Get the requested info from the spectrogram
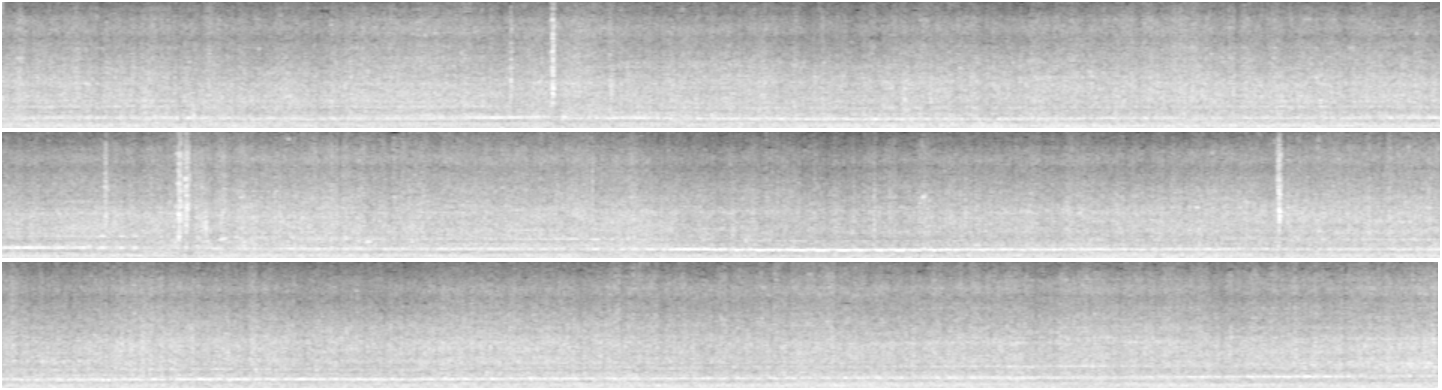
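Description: Racing kart engine running continuously at race speed, its pitch wandering slowly down and back up with engine speed and climbing near the end, over a heavy rumble.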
